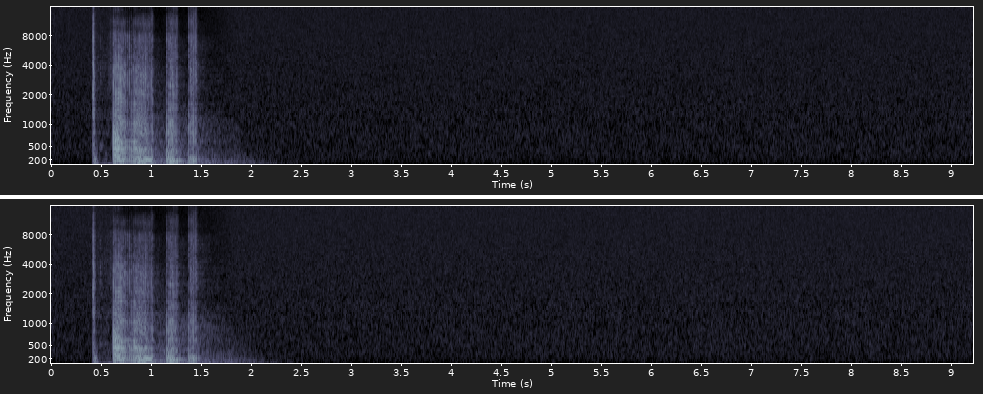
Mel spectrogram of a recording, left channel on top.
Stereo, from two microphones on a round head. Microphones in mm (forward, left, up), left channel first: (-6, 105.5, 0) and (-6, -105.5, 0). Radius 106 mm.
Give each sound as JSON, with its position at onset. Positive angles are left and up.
{"t": 0.4, "sound": "tape being pulled", "side_deg": 15, "distance_m": 0.7}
